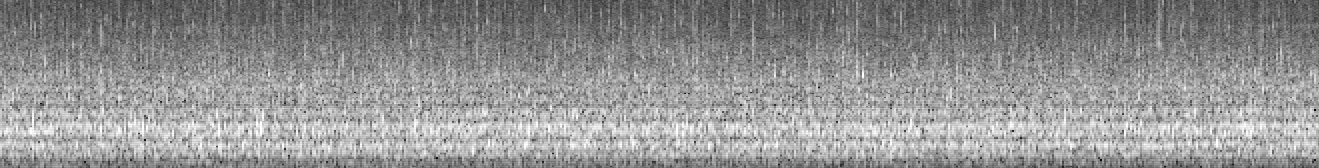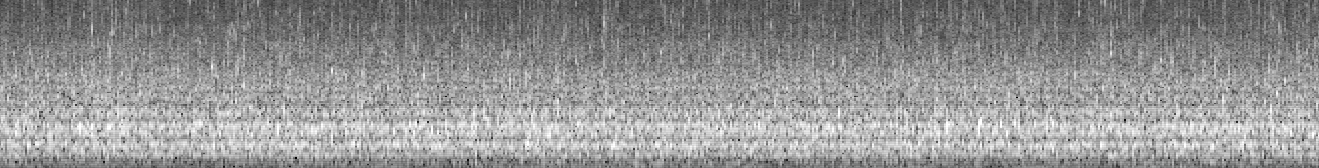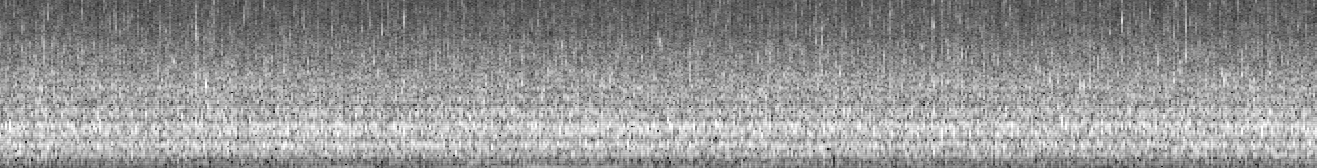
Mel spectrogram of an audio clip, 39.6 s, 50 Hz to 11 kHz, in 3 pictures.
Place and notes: Saint-Marc-sur-Seine, France - Seine river
Seine river was a stream, now it's a proud small river, cheerful in the pasture. We followed all the Seine river (777,6 km), we stoped to walk here and began to swim exactly in this place, this small village of the endearing Burgundy area.
30 July 2017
